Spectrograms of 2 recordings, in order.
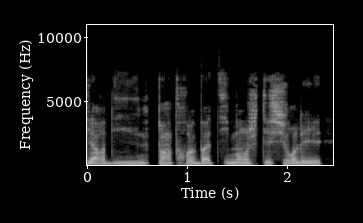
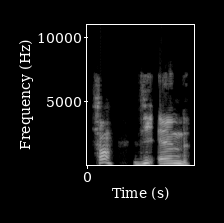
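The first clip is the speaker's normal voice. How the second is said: much higher-pitched mock wrap-up; mock finale; 8 semitones higher than usual. Speaker mocks his younger self thinking life is finished, high mock finale. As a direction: call the end in a high, playful voice.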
